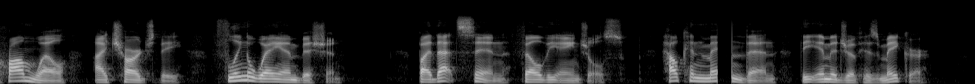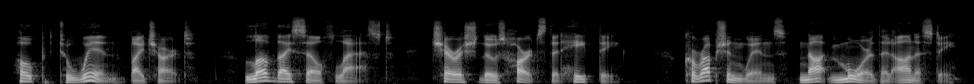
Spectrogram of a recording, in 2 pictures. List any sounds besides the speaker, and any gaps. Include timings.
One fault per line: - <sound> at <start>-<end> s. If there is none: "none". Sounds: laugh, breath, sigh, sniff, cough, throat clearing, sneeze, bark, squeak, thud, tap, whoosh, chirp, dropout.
- dropout at 7.2-7.3 s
